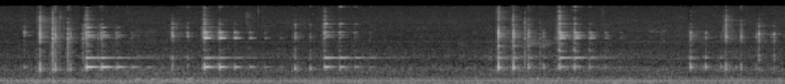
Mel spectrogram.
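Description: A hand-sized clear glass mason jar, partly filled with water, is held in one hand while the fingertips and nails of the other tap and scratch its silver metal screw lid. Irregular bursts of quick, bright metallic clicks and short scratches ring briefly with tonal overtones. A faint steady low hum runs underneath.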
